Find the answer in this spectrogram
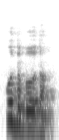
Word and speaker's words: উদ্বোধন: উদ্বোধন। ভাইয়া উদ্বোধন, এই যে ভাইয়া দয়ের সাথে ব আছে না? তাইলে ব ফলার উচ্চারণ হয়েছে।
